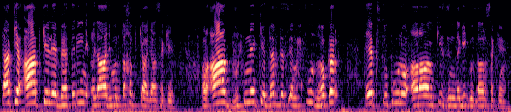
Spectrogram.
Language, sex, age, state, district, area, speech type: Urdu, male, 18-30, Bihar, Purnia, rural, spontaneous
